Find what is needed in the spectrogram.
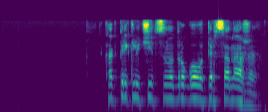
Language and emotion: Russian, neutral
